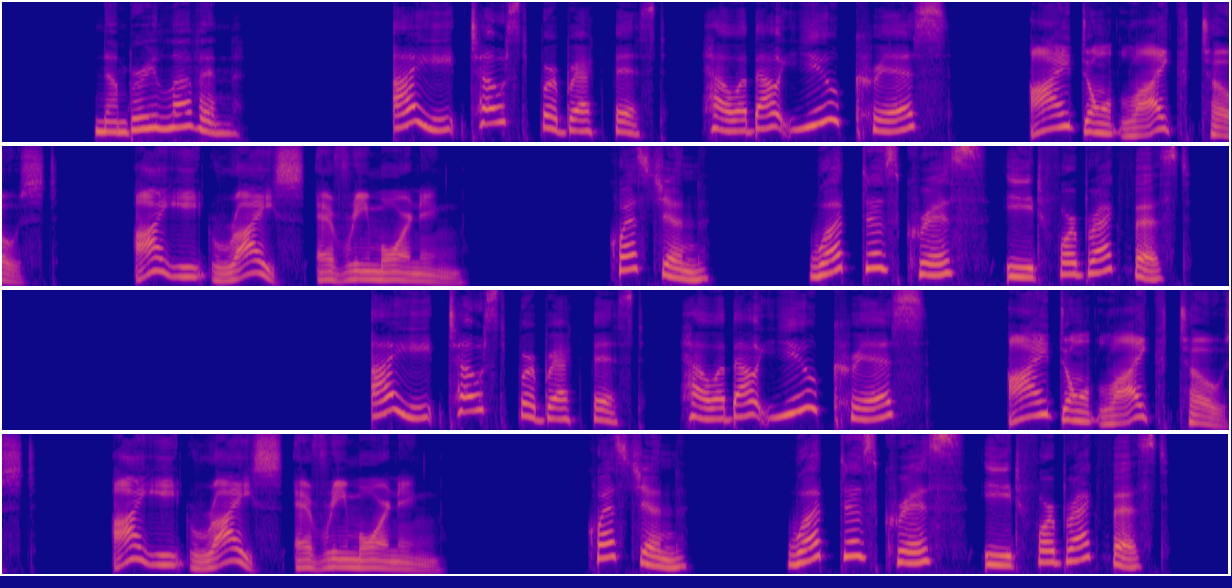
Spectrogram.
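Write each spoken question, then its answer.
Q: What does Chris eat for breakfast?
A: Rice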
